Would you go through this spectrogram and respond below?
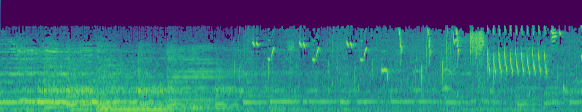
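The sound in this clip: Birds sing in a steady stream of high chirps and quick trills that grow busier and denser toward the end, with a low, sustained tonal hum running beneath the calls.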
